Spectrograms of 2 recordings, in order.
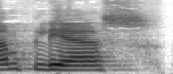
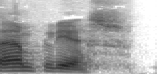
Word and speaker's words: Amplias: A Amplias, o Amplia, yo creo que es Amplias, porque no tiene acento en la I.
